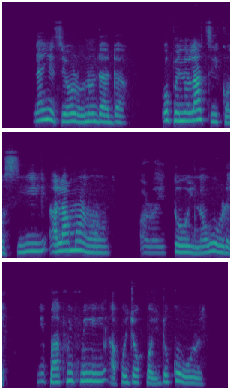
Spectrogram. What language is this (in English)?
Yoruba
